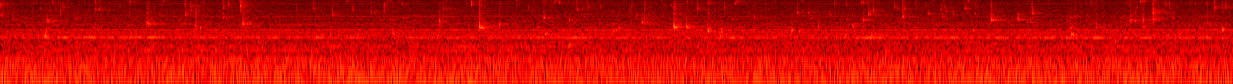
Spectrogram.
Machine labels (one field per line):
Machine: pump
